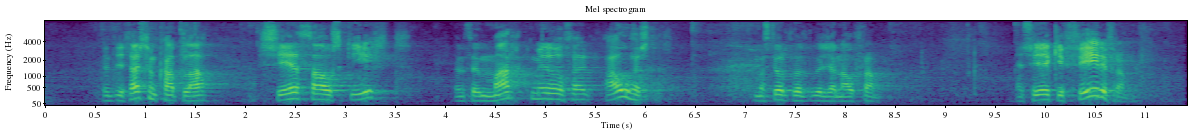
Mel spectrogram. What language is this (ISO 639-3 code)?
isl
